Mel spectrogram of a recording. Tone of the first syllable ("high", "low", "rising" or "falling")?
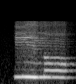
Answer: high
